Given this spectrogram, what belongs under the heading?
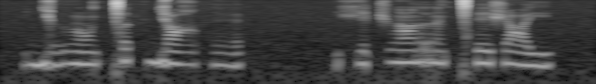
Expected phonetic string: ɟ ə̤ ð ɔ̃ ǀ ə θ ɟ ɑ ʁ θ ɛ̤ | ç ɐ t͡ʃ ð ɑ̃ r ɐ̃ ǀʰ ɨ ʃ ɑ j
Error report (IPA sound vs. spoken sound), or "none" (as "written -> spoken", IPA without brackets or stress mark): ɨ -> e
